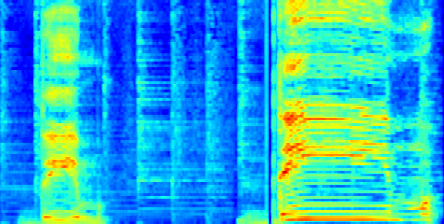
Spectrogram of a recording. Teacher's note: в цьому слові чутно твердий приголосний д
